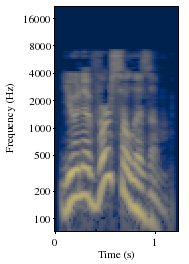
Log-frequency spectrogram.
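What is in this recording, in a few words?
"universalism", English, British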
